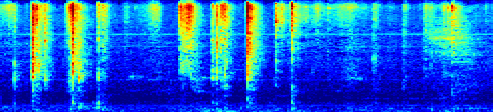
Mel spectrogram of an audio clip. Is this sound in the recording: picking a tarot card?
yes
